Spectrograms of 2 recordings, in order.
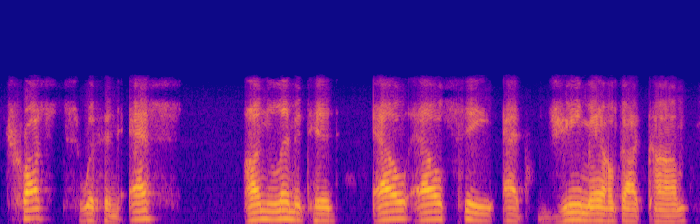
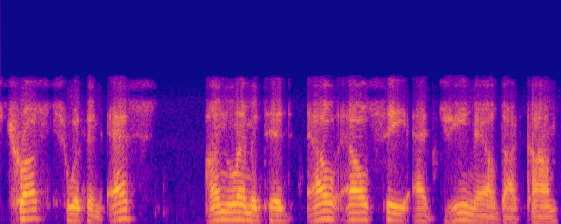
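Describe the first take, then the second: No difference in how they are said.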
